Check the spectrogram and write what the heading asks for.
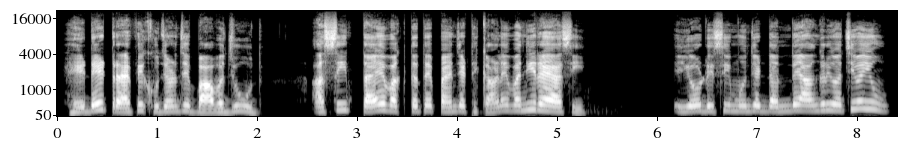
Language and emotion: Sindhi, surprised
